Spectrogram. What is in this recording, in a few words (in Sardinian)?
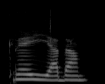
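"creiat", female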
